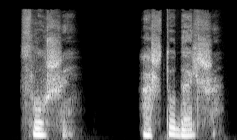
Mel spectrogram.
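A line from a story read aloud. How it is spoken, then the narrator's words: Quiet question. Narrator (Russian): тихо спросила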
